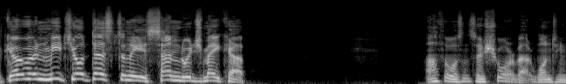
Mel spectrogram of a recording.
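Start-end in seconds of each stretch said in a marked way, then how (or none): 0.0-2.4 shouting. Acted. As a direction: proclaim it at full voice. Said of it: "shouted Thrashbar".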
